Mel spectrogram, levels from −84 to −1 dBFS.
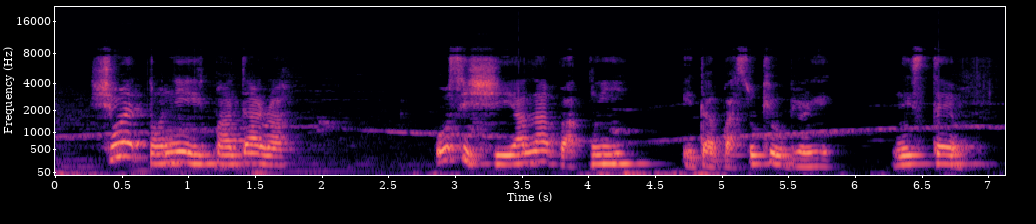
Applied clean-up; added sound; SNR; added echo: classical method log-MMSE.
